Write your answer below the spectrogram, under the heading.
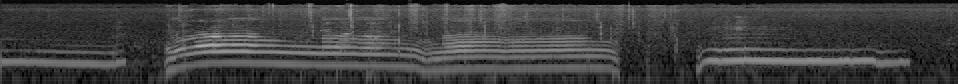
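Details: Indoor cats letting out screaming cries, typically triggered by spotting a cat outside; a steady low moan, then a loud four-second rising and falling yowl, another shorter wail after a pause.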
